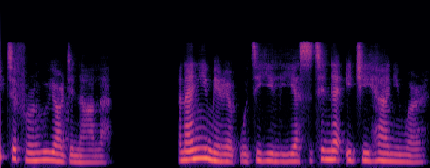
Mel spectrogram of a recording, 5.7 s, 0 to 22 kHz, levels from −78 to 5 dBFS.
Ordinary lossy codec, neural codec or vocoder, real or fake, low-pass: none; codec, 16 kHz, 0.2 kbps, FocalCodec; fake; none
